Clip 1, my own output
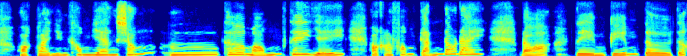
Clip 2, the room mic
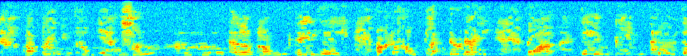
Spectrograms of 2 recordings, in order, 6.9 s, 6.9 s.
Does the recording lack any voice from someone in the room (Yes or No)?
Yes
